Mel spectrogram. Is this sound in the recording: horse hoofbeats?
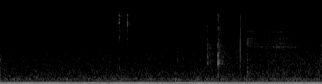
no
